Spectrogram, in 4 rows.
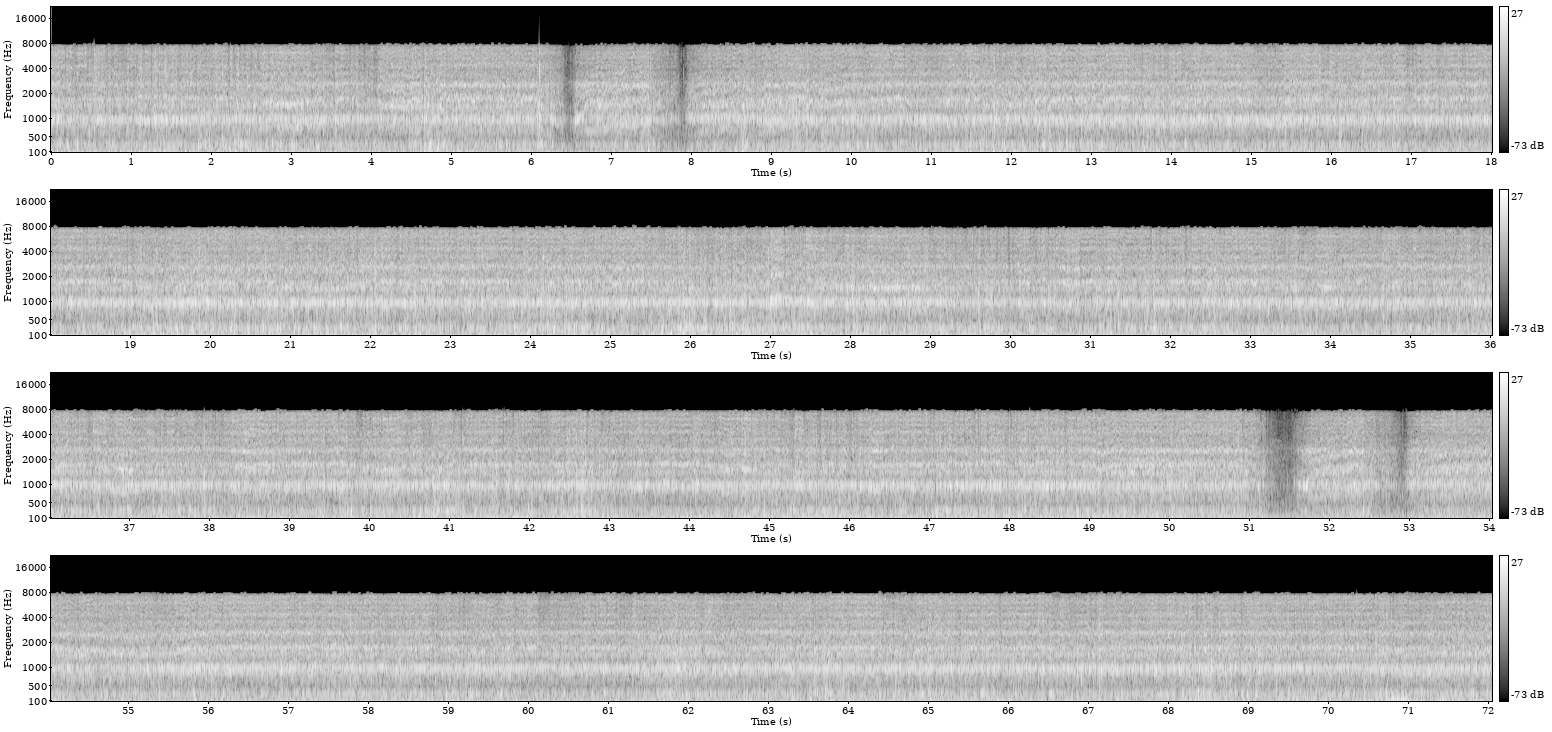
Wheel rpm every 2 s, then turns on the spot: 230, 220, 200, 120, 160, 220, 230, 220, 230, 230, 220, 230, 230, 230, 220, 230, 220, 220, 230, 230, 220, 240, 220, 230, 220, 150, 110, 200, 230, 230, 230, 230, 230, 230, 230, 220.
50-52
